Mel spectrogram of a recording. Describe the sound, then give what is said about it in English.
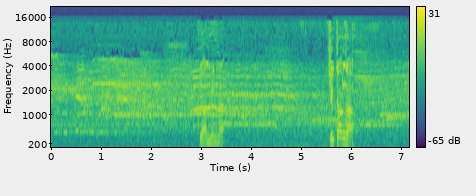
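Many residents yell and wail together from their apartment buildings at night in Shanghai, a steady echoing din of people screaming, with two louder shouts breaking through partway in. “They're just when you you stand out there outside, and you can just hear everyone just screaming uh, from their buildings.”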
